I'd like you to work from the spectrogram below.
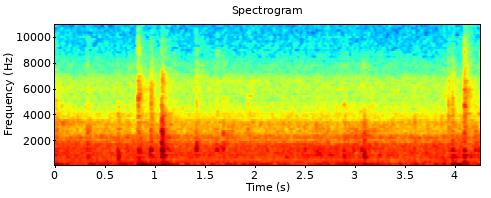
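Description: A few quiet, sharp keystrokes on a computer keyboard while the cd command is entered, with isolated clicks spread over a few seconds against a low, steady background hum.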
